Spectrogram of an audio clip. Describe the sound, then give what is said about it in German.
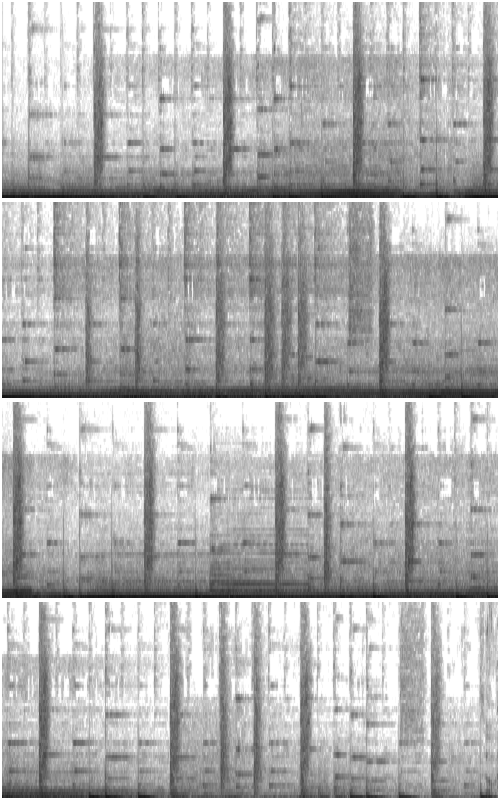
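A car pulls away hard with a brief tire squeal, its loud engine revving up through several gear shifts before easing off near the end. No one speaks. “Komm, wir steigen ins Auto. Wir fahren los.”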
